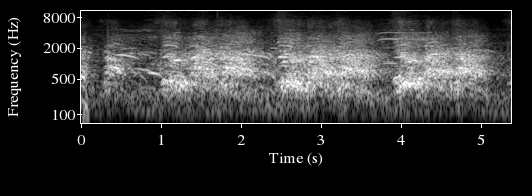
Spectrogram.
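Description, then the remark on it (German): A large crowd lining a roadside cheers and roars continuously for 'Supertrump', with loud swelling waves of shouting voices that surge and dip in intensity, no single speaker standing out. “Am Straßenrand huldigten ihm die fanatisierten Massen und bejubelten ihren Supertrump.”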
